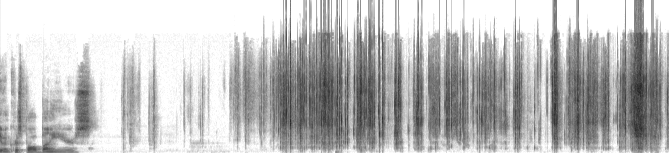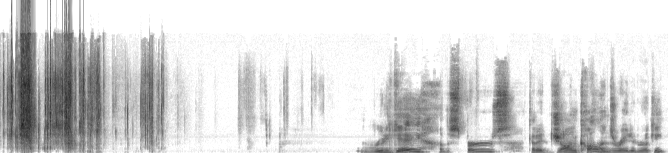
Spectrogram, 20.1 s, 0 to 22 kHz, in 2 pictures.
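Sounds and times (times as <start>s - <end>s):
plastic wrapper tearing and crinkling: 1.8s - 12.6s.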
